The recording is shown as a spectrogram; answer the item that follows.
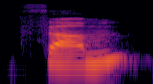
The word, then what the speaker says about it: thumb: So when you have the MB spelling at the end, you do not pronounce the B.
